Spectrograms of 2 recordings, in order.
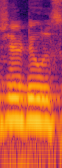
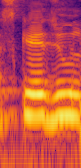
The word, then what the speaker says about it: schedule: Mainly ये time tables और शेड्यूल्स की बात हो, इसको शेड्यूल भी बोलते हैं, स्केड्यूल भी बोलते हैं, दोनों की प्रोनाउंसिएशन ठीक है, आपकी मर्जी। आप इसको स्केड्यूल भी बोल सकते हो, शेड्यूल भी बोल सकते हो, नो प्रॉब्लम, ठीक है।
